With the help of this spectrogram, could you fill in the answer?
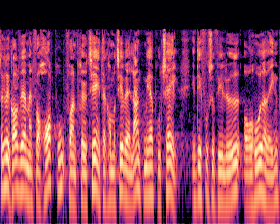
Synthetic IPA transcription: sɒkæd̥eɡ̥ɒ̽d̥ʋæːɐmænfɒ̰hɒːd̥̚b̥ʁṵːfɒ̽e̝npʰʁioit͡sʰe̝̰ɐeŋd̥ɑ̈kʰɒ̽m̰ɐt͡sʰe̝æʋæːɐlɑ̈ŋ̰d̥me̝ːɐb̥ʁut͡sʰɛ̰ːl | end̥e̝foosofḭløːð̞ˠəɒʊɐɦo̝ːð̩ˠhɑʋæɐe̝nəpʰ

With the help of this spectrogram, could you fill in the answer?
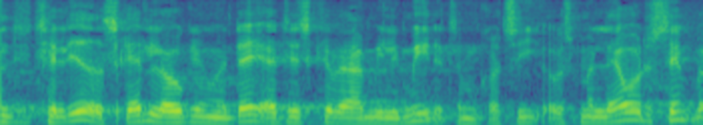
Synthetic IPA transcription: nd̥e̝t͡sʰælje̝̰ːɐð̞̩ˠsɡ̥æd̥əlɒʊɡ̥iʊeŋid̥ɛ̰ːæd̥e̝sɡ̥æʋæːɐmilime̝̰ːd̥ɐd̥e̝mo̝kʰʁɑ̈t͡sʰḭːɒ̽ʋe̝smænlɛːʊɐd̥e̝se̝mb̥

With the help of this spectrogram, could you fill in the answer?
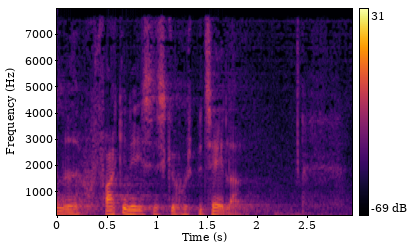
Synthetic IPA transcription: məð̩ˠfʁɑ̈kʰine̝̰ːsisɡ̥əɦo̝sb̥it͡sʰɛ̰ːlɐ

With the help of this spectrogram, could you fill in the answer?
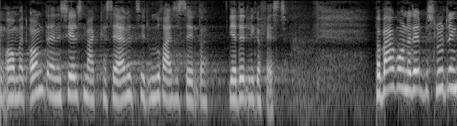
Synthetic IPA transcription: ŋɒ̽mæd̥ɒ̽md̥ænəɕelsmɑ̈ɡ̥̚kʰæsæɐnət͡sʰe̝e̝duð̞ˠʁɑ̈ɪs̬əsen̰d̥ɐ | jæd̥enle̝ɡ̥ɐfæsd̥ | pʰɒ̽b̥ɑ̈ʊɡ̥ʁɔ̽n̰æd̥enb̥e̝slud̥ne̝ŋ

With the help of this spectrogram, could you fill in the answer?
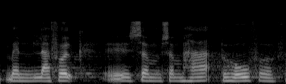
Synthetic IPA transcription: mænlæfɒ̽l̰ɡ̥sɒ̽msɒ̽mɦɑ̈b̥e̝ɦɒʊfɒ̽f

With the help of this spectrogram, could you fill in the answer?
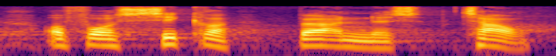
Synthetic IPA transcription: ʔɒ̽fɒse̝ɡ̥ʁɐ | b̥ɶɐ̰nnəs | t͡sʰɑ̈ʊ̰

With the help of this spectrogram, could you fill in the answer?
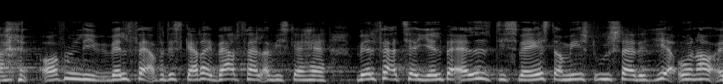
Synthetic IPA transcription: ʔɒ̽fn̩d̥liʋelfæɐ̰fɒ̽d̥e̝sɡ̥æɾ̥ɑ̈iʋæɐ̰d̥fæl̰ɒ̽ʋisɡ̥æɦæ | ʋelfæɐ̰t͡sʰe̝læjelb̥əʔæləd̥isʋɛːɪsd̥əɒ̽me̝̰ːsd̥uð̞ˠsæɾ̥əɦeɐ̰ʔɔ̽n̰ɐ

